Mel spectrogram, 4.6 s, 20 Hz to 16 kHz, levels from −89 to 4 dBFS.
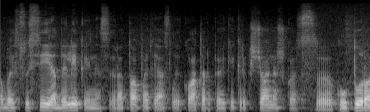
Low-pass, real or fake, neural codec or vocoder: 14.4 kHz; real; none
